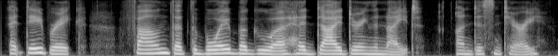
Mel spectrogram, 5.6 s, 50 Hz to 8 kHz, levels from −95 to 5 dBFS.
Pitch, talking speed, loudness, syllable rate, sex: 185 Hz, 150 wpm, -15 LUFS, 4.2 syllables/s, female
